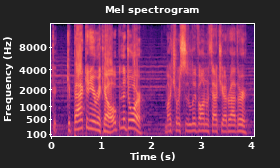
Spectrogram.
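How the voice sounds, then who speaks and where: A man's voice: high-pitched, fast, a bit bright, faint music behind, pitched above the performer's own voice. A man voicing a desperate young woman who pleads frantically. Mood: frantic.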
